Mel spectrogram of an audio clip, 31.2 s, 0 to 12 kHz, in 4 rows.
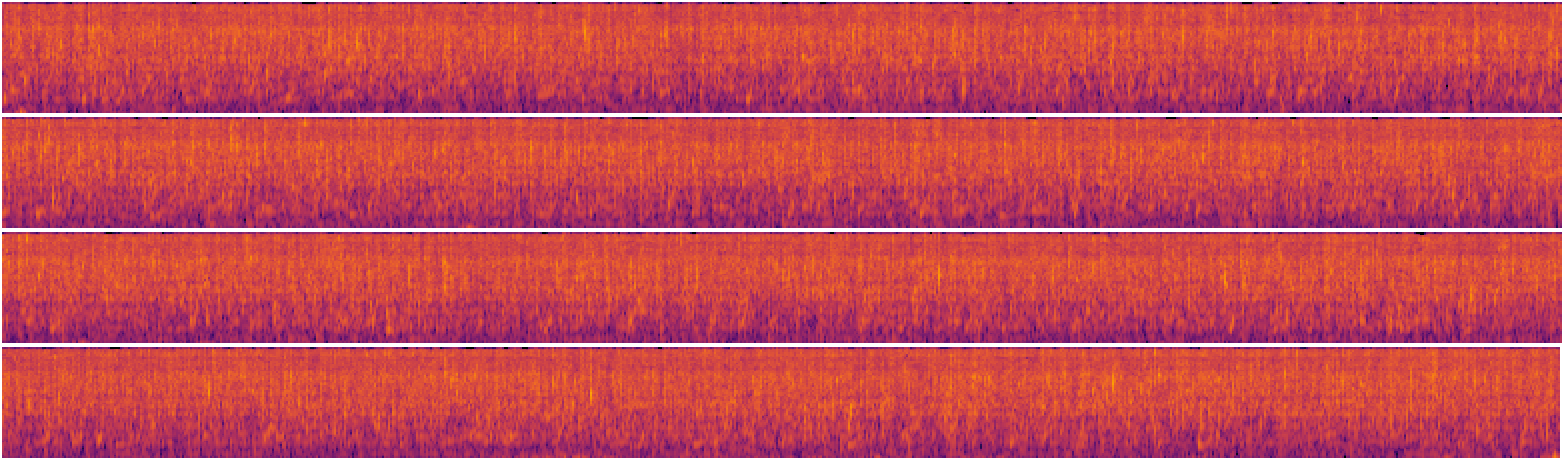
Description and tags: flowing water from a small fountain.
Field recording in the Dutch village of Stiens.
Recorderd with a Zoom H1 recorder.
ambient, babbling, brook, creek, field-recording, flowing, fountain, liquid, nature, river, stream, water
